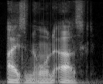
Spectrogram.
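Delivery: ordinary delivery, nothing marked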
